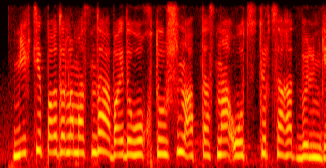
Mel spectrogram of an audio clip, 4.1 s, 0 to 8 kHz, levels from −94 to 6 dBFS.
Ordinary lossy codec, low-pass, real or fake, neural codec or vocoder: Opus, 24 kbps; 7.2 kHz; real; none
